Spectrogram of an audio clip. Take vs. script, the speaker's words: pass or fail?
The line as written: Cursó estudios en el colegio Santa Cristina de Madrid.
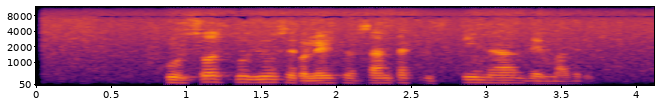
fail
